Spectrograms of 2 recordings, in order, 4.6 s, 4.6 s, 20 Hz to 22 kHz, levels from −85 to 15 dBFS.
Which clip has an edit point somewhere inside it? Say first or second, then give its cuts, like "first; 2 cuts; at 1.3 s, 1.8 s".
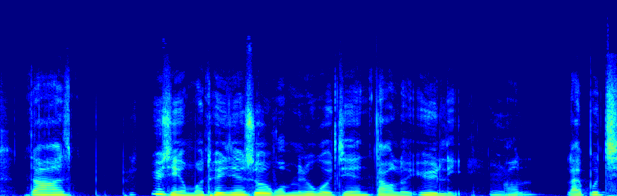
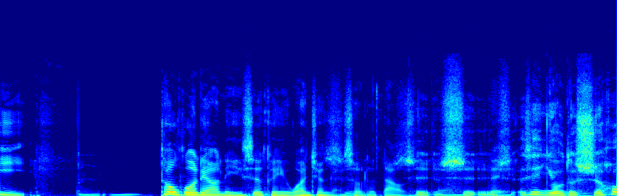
first; 1 cut; at 1.0 s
